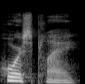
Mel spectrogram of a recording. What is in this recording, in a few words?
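"horseplay", American English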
